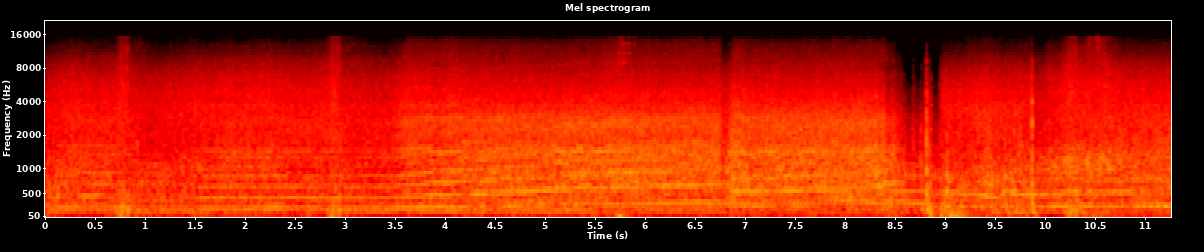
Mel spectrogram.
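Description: Tyres hiss and screech on the road.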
